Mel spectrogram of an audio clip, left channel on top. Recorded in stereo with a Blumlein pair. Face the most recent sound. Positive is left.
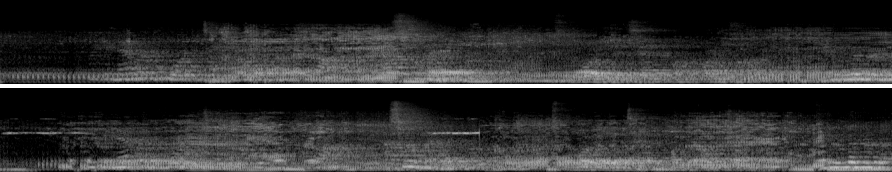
turn(degrees=-40)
